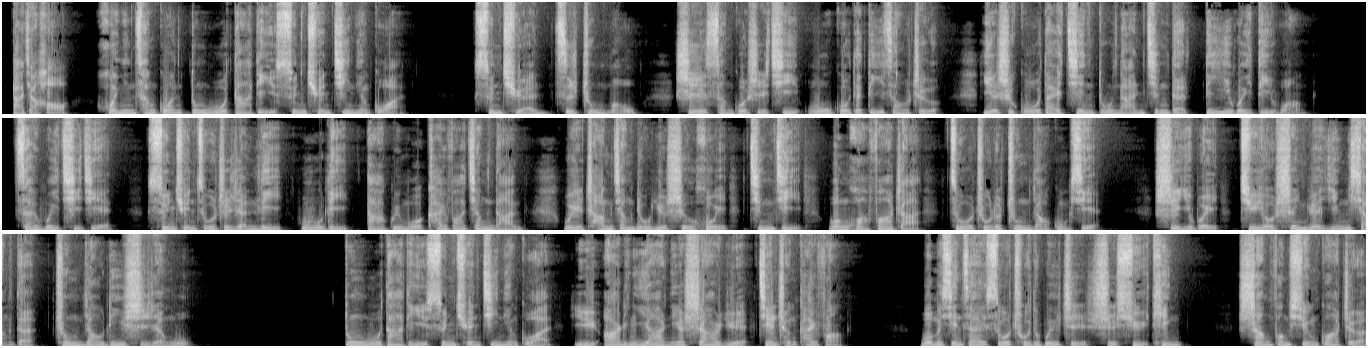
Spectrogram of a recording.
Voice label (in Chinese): 男 旅游解说, 年轻浑厚, 国语男声配音; 东吴大帝孙权纪念馆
